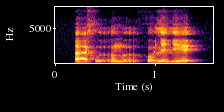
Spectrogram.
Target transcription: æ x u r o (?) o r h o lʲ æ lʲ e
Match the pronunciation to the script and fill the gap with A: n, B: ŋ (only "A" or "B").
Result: A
